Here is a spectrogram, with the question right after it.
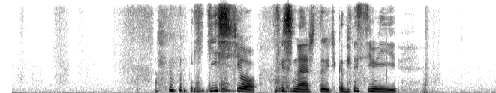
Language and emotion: Russian, positive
